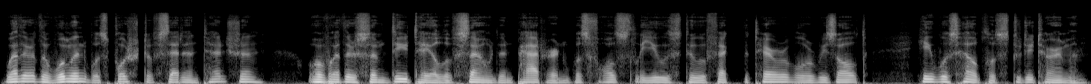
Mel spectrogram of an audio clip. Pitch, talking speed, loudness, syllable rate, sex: 100 Hz, 160 wpm, -19 LUFS, 4.6 syllables/s, male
